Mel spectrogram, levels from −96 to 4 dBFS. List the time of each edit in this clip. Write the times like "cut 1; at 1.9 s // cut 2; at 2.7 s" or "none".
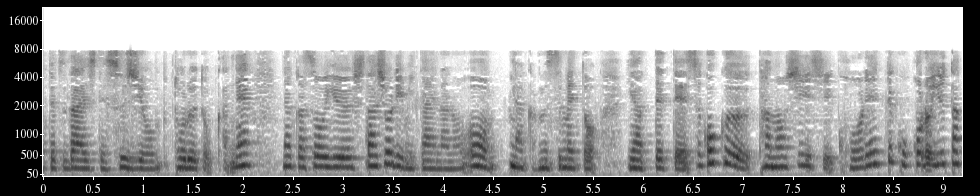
cut 1; at 4.6 s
